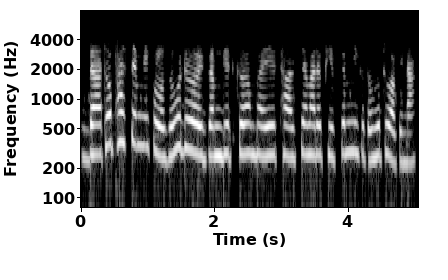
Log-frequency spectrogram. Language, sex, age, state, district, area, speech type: Bodo, female, 18-30, Assam, Udalguri, rural, conversation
